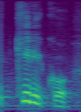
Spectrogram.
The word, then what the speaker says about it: Chirico: Professor, aquela obra ali do Quirico, a pronúncia é essa, escreve Chirico, e se lê Quirico, certo?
